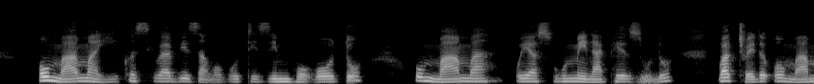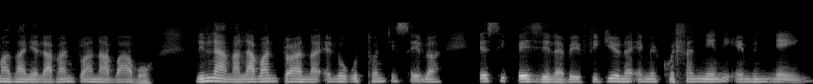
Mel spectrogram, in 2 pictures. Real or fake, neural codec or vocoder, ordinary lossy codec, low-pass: fake; codec, 16 kHz, 0.5 kbps, X-Codec, HuBERT features, trained on LibriSpeech; MP3, 48 kbps; 7.2 kHz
